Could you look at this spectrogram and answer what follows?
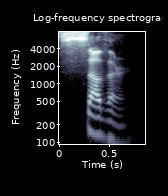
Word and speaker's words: southern: I'm always curious about how to pronounce northern and southern. Yeah, so listen carefully. Funky monkey. Northern, southern. You want to keep that R. Northern California, southern. It's a short U. Southern.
